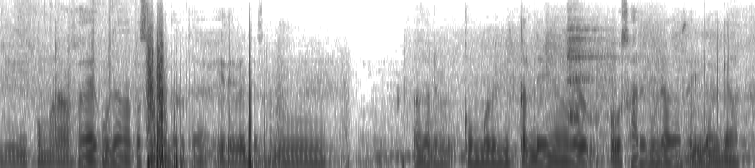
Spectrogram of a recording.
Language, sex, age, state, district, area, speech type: Dogri, male, 18-30, Jammu and Kashmir, Samba, rural, spontaneous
